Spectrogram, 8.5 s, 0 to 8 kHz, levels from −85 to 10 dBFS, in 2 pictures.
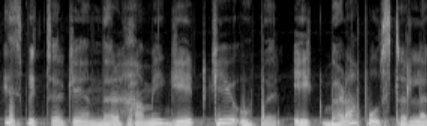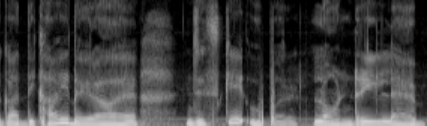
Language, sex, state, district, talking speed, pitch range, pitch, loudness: Hindi, female, Rajasthan, Bikaner, 145 wpm, 165-185 Hz, 175 Hz, -13 LUFS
